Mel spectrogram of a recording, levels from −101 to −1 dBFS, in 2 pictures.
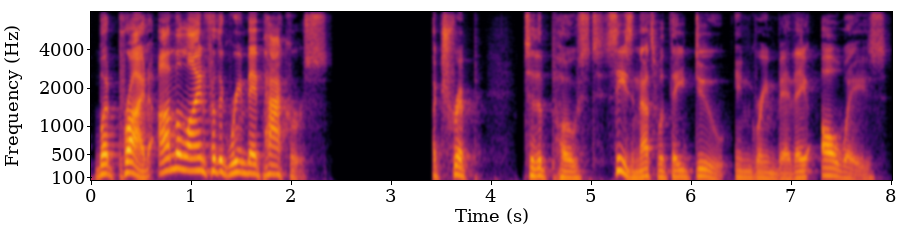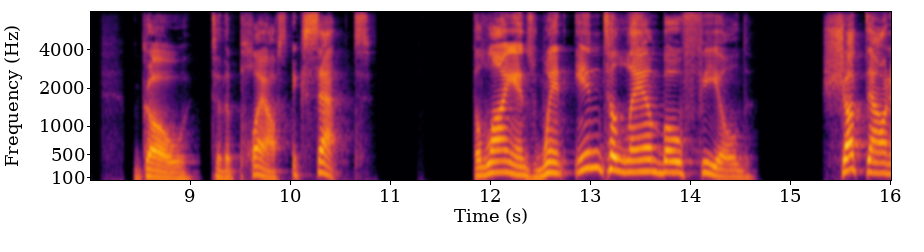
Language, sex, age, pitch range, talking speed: English, male, 30-49, 110-180 Hz, 140 wpm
